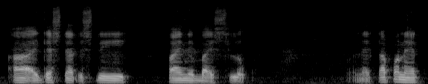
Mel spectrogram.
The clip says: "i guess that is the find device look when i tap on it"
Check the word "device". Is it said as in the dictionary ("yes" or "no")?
no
